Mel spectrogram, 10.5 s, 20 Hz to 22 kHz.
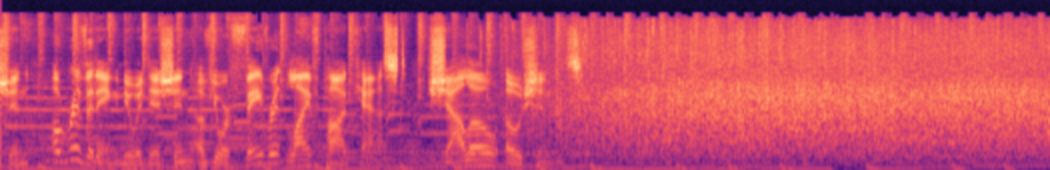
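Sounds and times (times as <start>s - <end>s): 
speech: 0.1s - 6.1s
large studio audience applauding: 5.5s - 10.4s.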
